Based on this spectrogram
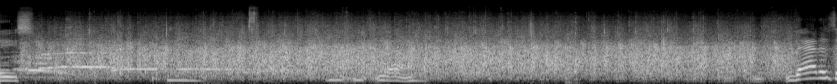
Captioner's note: cheers and applause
